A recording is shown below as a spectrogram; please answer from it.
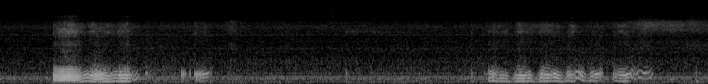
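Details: Snoring during sleep: two bouts of low, fluttering, rumbling snores with quiet gaps and a faint steady hum behind.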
